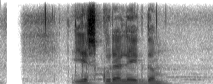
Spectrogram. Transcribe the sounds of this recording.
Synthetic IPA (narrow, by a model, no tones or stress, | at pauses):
eskuɾaleek̚d̪ʌm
